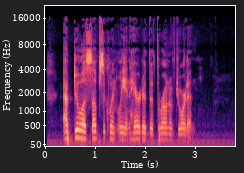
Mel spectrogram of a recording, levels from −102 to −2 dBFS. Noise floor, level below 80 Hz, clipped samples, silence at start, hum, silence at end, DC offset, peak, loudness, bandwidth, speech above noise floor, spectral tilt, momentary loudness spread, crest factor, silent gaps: -57 dBFS; -52 dBFS; under 0.1%; 0.35 s; 60 Hz at -50 dBFS; 0.9 s; under 0.1%; -2 dBFS; -19 LUFS; 17 kHz; 36 dB; -2 dB/octave; 13 LU; 20 dB; none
